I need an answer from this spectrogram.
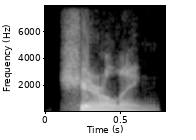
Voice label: "shearling", American

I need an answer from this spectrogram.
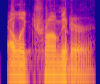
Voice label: "electrometer", American

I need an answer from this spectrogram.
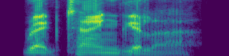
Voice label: "rectangular", British

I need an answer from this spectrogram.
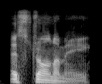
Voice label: "astronomy", British

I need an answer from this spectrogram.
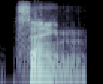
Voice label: "same", British

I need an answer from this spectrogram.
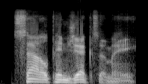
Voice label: "salpingectomy", British

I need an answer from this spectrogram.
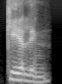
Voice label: "kaolin", Indian

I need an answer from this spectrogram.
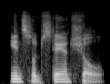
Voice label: "insubstantial", American

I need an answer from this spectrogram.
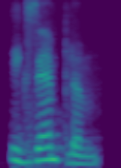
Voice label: "exemplum", Indian

